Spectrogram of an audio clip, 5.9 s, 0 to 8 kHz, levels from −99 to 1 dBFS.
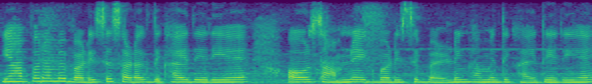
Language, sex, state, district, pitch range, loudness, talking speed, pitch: Hindi, female, Uttar Pradesh, Muzaffarnagar, 200-215 Hz, -14 LUFS, 210 wpm, 205 Hz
